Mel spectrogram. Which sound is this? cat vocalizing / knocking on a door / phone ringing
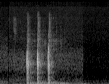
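knocking on a door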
